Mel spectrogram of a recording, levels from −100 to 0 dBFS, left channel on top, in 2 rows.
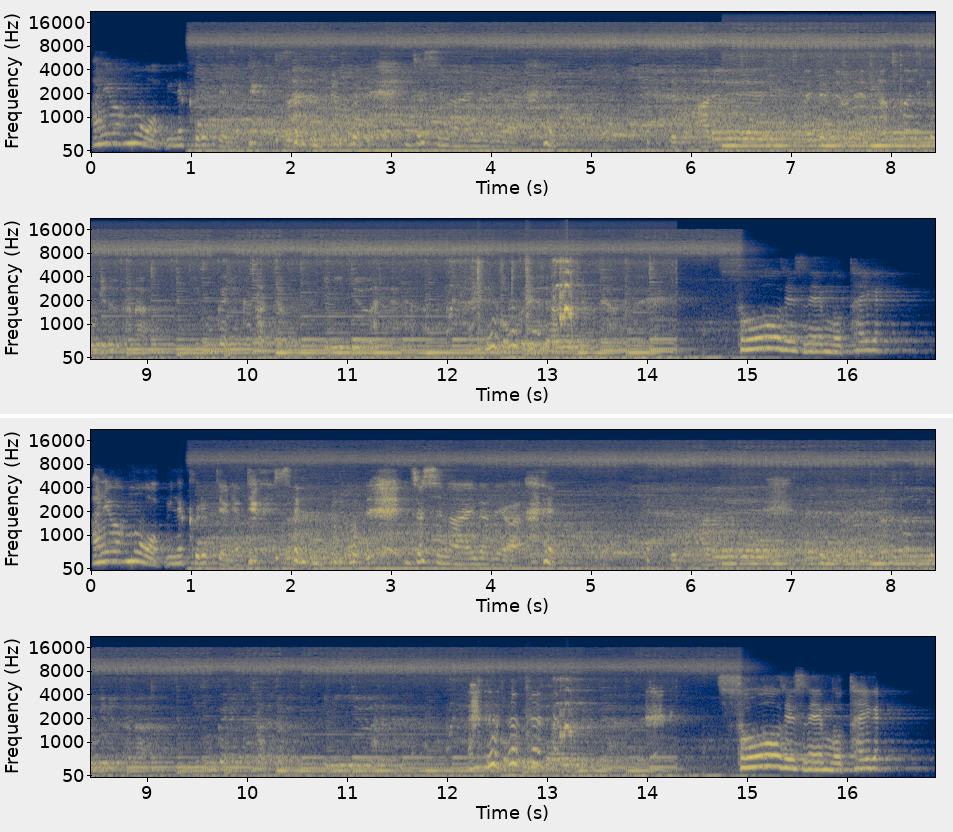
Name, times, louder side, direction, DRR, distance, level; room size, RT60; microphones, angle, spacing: voice 1, 0.0-2.2 2.6-4.7 6.8-6.9 12.2-12.9 14.0-14.2 14.7-16.3, right 4 dB, 70° right, 15 dB, 1.0 m, -26 dB
sound 1, 0.9-15.0, left 3 dB, 15° left, 1.5 m, -36 dB
sound 2, 1.0-7.9, left 2 dB, 35° left, 7.1 m, -34 dB
voice 2, 1.9-3.0 5.5-9.1 9.4-14.1, left 2 dB, 55° left, 4 dB, 5.7 m, -32 dB
Acoustic guitar, 6.3-14.3, left 6 dB, 80° left, 0.6 m, -29 dB
21.0 x 20.5 x 8.4 m, 1.4 s
head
